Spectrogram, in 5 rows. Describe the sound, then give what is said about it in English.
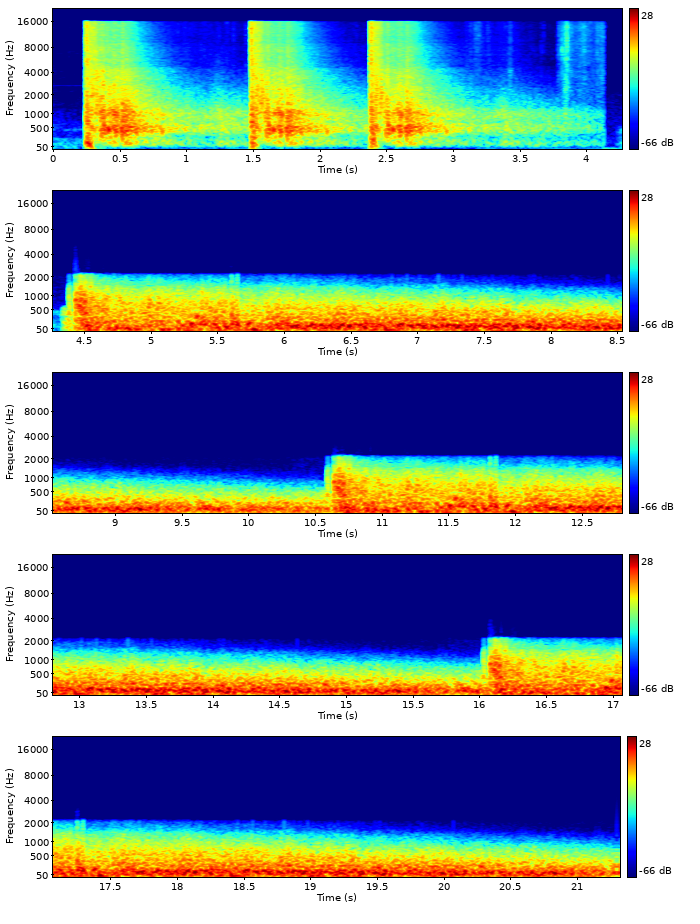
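Three loud gunshots from a single-trigger multi-barrel gun fired at a bear, each a heavy blast trailing into a long rumbling decay several seconds apart, preceded by a few short, sharp crackling bursts. “Okay, well, it looks like we hit the bear, but I'm pretty sure all 3 shots were low.”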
